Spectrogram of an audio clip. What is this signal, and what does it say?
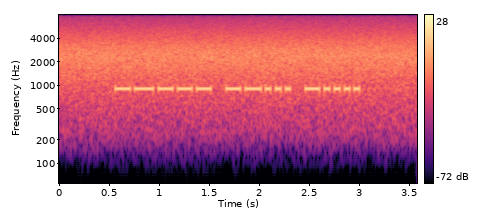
Morse code, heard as a keyed tone, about 24 wpm, 900 Hz, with radio static. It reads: 076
